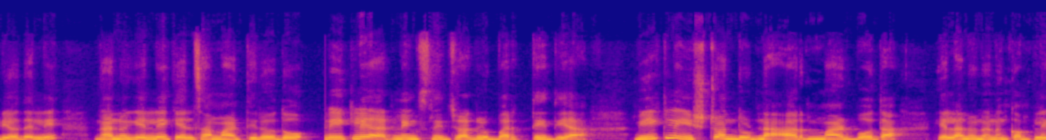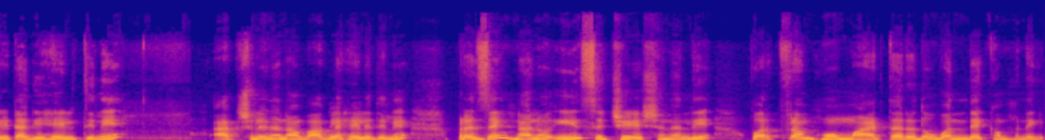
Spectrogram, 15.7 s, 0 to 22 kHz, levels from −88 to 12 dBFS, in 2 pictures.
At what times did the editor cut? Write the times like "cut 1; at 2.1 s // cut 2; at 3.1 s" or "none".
none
